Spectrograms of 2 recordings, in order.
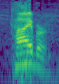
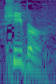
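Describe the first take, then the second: First: The first vowel sounds like 'eye'. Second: The first vowel sounds like 'ee'. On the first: The speaker calls it right. "pronounced Kyber" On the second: The speaker calls it wrong. "Said it wrong again"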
